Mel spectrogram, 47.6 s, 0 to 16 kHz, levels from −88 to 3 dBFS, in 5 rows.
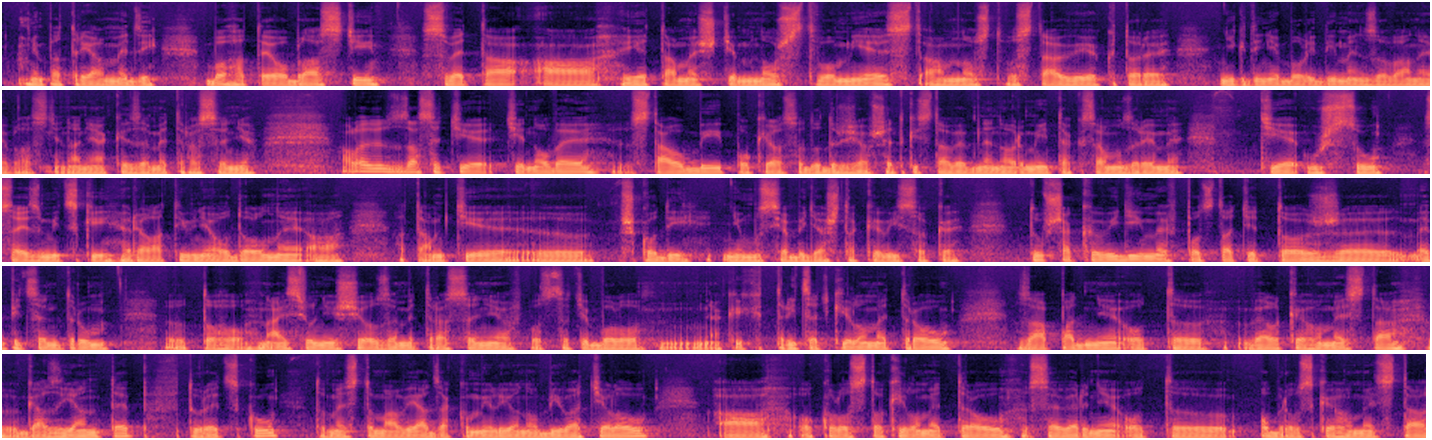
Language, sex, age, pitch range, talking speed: Slovak, male, 50-69, 80-85 Hz, 115 wpm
